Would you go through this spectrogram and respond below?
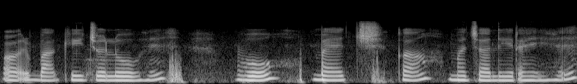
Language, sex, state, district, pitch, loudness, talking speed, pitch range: Hindi, male, Chhattisgarh, Raipur, 200 Hz, -16 LUFS, 125 wpm, 190-210 Hz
